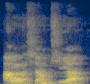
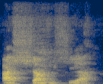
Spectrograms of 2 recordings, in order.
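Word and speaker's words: الشَّمْسِيَّة: Tetapi pada lafaz asy-syamsiyah meskipun ada alif lam tidak terdengar al-syamsiyah, tetapi langsung dibaca asy-syamsiyah.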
